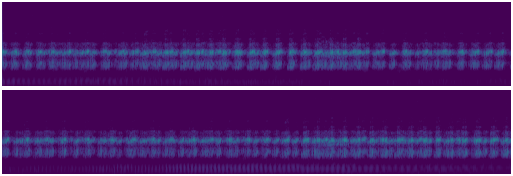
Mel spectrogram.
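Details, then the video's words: Night chorus of singing tree frogs at a forest pond in north-east Italy, mid-April; many frogs give fast, rattling croaks that blend into an unbroken pulsing wall of sound, a soft low drone in the background. "relaxing forest pond by night with singing tree frogs"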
